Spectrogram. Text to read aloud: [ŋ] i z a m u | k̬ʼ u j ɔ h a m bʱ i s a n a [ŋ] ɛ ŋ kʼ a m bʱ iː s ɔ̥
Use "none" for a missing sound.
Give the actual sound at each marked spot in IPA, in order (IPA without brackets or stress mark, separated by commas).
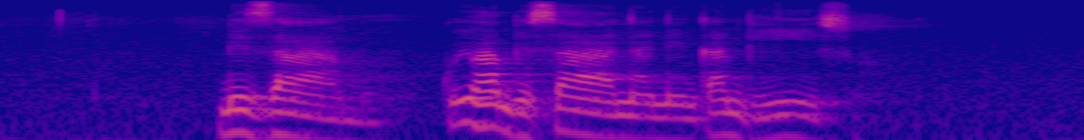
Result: m, n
